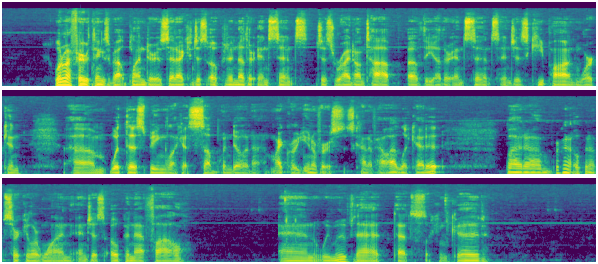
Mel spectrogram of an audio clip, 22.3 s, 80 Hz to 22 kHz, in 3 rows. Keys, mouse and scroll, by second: 16.7-17.9 scroll up 1, 17.9 click, 18.3 g, 18.9 right click, 19.3 middle click, 20.3 n, 21.6 click.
